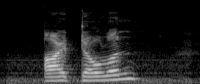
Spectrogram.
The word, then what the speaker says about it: Eidolon: Eidolon. The correct pronunciation. Jesus Christ. The correct pronunciation is Eidolon. So every time he says Eidolon, just remember Eidolon, as in Plains of Eidolon.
